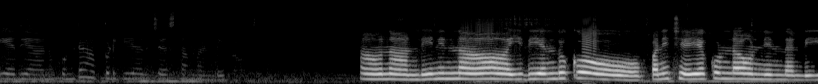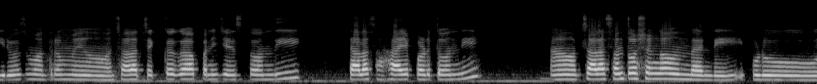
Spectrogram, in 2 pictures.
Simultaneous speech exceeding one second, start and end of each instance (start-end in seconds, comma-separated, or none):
none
